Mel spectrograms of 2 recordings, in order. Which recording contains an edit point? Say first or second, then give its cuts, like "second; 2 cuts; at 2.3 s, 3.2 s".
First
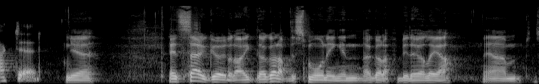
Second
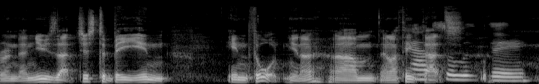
first; 1 cut; at 2.3 s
